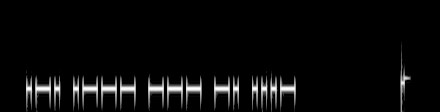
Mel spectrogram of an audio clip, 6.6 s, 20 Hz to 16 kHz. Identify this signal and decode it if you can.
Morse code, heard as a keyed tone, about 17 wpm, 700 Hz. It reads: RJONV
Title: Code Groups - 5 Letters - 17wpm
